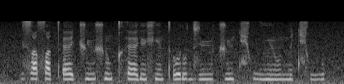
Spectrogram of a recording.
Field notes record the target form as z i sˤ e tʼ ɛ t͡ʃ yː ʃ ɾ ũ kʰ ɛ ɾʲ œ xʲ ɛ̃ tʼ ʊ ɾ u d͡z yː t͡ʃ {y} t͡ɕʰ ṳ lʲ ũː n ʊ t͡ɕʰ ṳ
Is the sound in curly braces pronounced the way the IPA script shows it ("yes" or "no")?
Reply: yes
